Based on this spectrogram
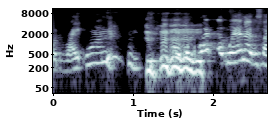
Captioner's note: chuckling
